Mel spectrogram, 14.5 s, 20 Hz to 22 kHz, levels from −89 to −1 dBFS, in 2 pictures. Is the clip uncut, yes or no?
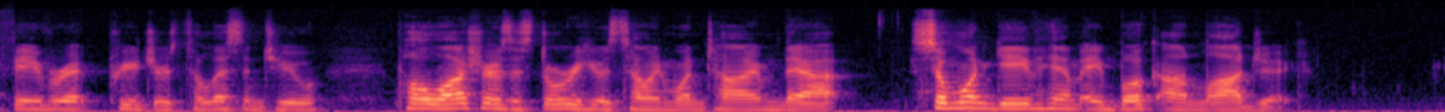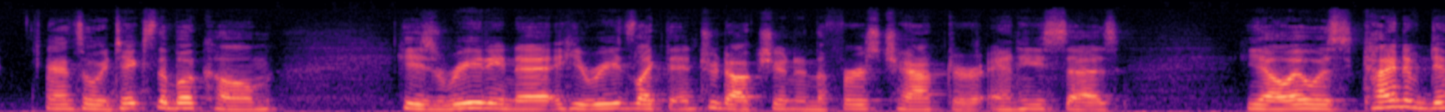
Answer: yes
